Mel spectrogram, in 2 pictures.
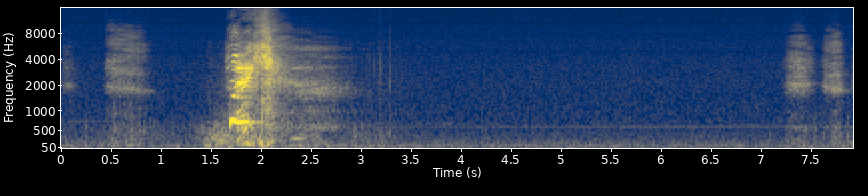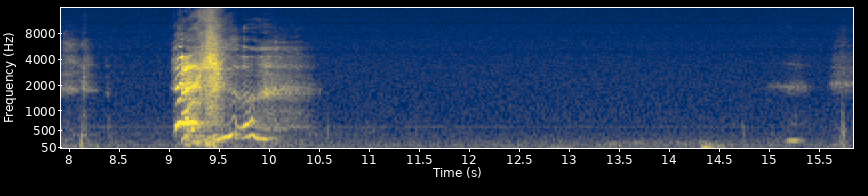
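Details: Tired allergy sneezing despite antihistamines, worst allergies in a long time: two loud, forceful sneezes, each preceded by a catching inward breath.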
